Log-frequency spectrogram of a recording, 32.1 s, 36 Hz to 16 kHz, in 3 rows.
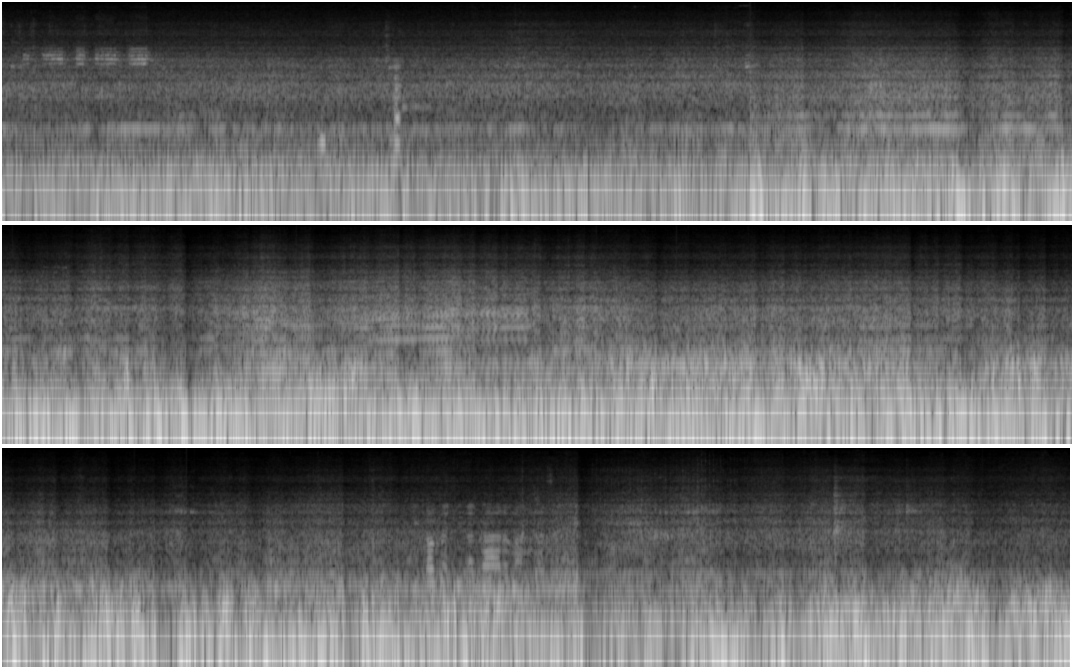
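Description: CFMoto NK250 single-cylinder motorcycle engine running while riding, with wind noise on the microphone. It gets louder about a quarter of the way in, and the engine pitch swings up and down about halfway through.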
